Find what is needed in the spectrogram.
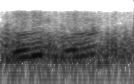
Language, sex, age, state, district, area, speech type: Bengali, male, 18-30, West Bengal, Jalpaiguri, rural, conversation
